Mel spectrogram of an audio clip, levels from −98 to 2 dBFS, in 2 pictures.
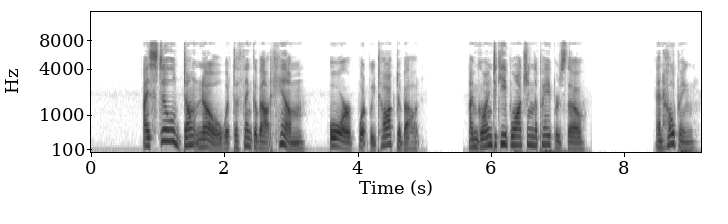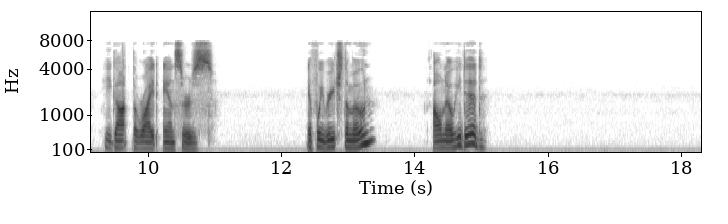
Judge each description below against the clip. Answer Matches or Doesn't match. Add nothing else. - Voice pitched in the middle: Matches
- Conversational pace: Doesn't match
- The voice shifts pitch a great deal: Matches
